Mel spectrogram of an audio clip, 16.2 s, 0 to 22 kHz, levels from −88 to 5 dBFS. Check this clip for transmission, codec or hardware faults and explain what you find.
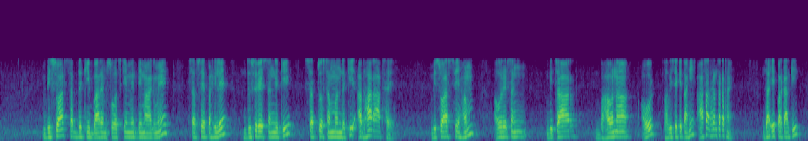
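One transmission fault runs through the whole clip: iLBC codec coding. Its narrowband VoIP coding caps the spectrum at 3.8 kHz. Each block of the speech is coded without relying on the previous one, and the speech has a plainly audible rough, synthetic grain. The sound fits the 13.33 kbps mode with 30 ms frames. On a spectrogram, energy stops at a flat ceiling near 3.8 kHz.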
